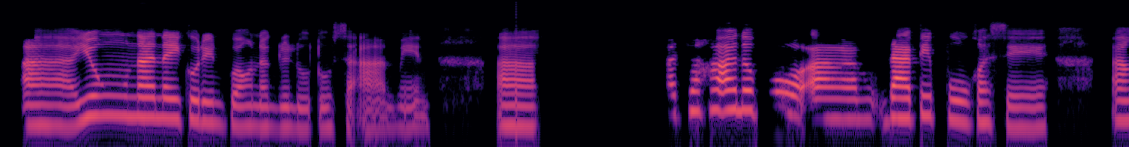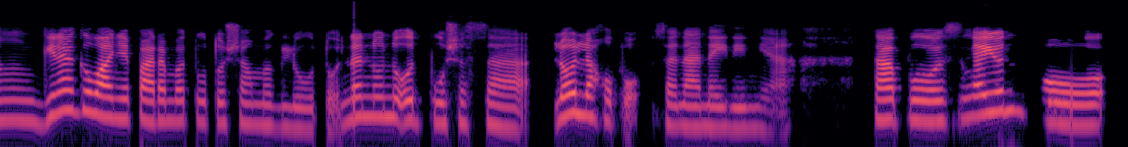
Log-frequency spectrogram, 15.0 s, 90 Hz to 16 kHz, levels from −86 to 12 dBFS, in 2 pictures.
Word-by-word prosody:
Ah, 200 -1 -1
yung 275 +1 -2
nanay 255 -2 +5
ko 240 - -2
rin 215 -2 -5
po 195 -1 -4
ang 195 0 -9
nagluluto 180 -1 -10
sa - - -12 0.2
amin. 180 0 -14 0.5
Ah, 195 -1 -1 0.9
at 275 - -4
tsaka 325 0 +4
ano 335 - +3
po 310 -4 -1
um, 245 -1 +2 0.2
dati 255 +2 +6
po 230 -2 -5
kasi 185 -4 -7 0.4
ang 235 0 -3
ginagawa 310 -1 +5
niya 245 - 0
para 230 -1 +4
matuto 225 -1 -7
siyang 210 -2 -8
magluto, 185 -3 -10
nanonood 260 -2 0
po 215 -1 -6
siya 220 - -8
sa 205 -2 -5 0.4
lola 275 +1 +5
ko 240 -2 -6
po, - - -6
sa 200 -3 -5
nanay 190 -1 -2
din 180 0 -9
niya. - - -10 0.6
Tapos 235 -1 +3
ngayon 310 +5 +6
po, 205 -2 +1
230 Hz, 160 wpm, -26 LUFS, 195-260 Hz, 0.9 s, dati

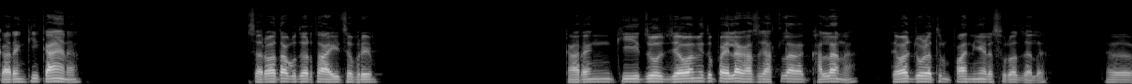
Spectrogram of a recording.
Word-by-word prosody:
कारण 125 +1 +1
की 140 - -4
काय 135 - +7
आहे 140 - +3
ना 110 -2 -5 1.8
सर्वात 130 +3 +2
अगोदर 130 -1 +2
तर 130 - +1
आईचं 120 +1 +2
प्रेम. 120 0 -1 1.9
कारण 120 +3 -2
की 130 0 -2
जो 135 +2 +2
जेव्हा 130 +3 +5
मी 145 0 -4
तो 155 - -3
पहिला 140 +2 +4
घास 130 -1 +1
घातला 125 +1 -1
खाल्ला 130 +3 +1
ना, 115 -2 -9 0.4
तेव्हाच 130 +2 +3
डोळ्यातून 135 -1 0
पाणी 130 -1 0
यायला 125 -2 -2
सुरुवात 115 -1 -5
झालं. 105 0 -6 0.6
अ, 110 -1 -5
125 Hz, 150 wpm, -22 LUFS, 120-135 Hz, 1.9 s, काय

